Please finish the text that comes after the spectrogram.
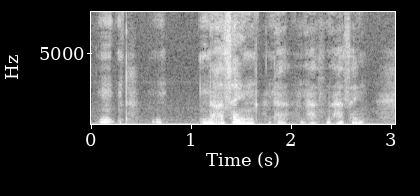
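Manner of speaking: awed, frightened stammering. The peasant answers Death's question, stammering in fright. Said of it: "stammered the awed and frightened peasant".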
